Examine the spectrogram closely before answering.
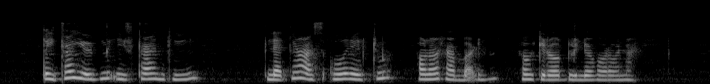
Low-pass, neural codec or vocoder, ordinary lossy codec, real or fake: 7.2 kHz; autoencoder, 22.05 kHz, a latent of 192 numbers a frame, VITS, trained on one speaker; MP3, 32 kbps; fake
